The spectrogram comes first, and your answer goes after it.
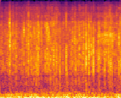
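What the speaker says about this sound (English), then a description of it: "It's just a light rain" Light rain pattering on a tent at a windy campsite, a dense steady crackle of drops close overhead with a low rumbling background and no voices.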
